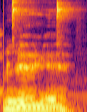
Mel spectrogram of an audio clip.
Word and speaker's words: Cthulhu: It was Cthulhu. It was Cthulhu. It was Cthulhu. Fun fact, Lovecraft himself gave several pronunciations for Cthulhu's name, including Lulu.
